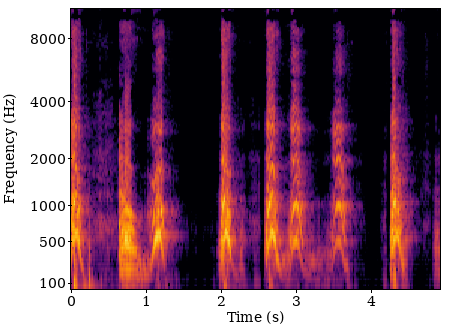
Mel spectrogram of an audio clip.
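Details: Luna the pet Boxer, a female, gives seven barks with falling, slightly hoarse tone, the first ones rough and drawn out, then cleaner single barks spaced about half a second to a second apart.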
